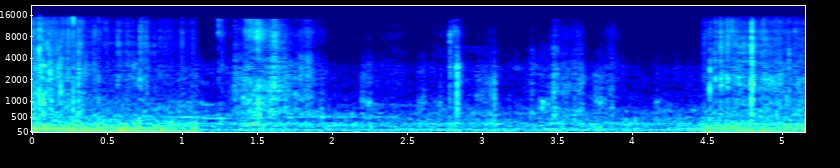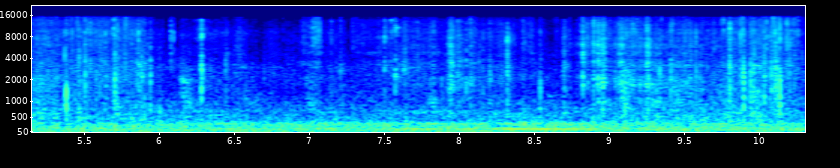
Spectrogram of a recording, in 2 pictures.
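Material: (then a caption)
Sand cement. Fingertips press, rub and crumble the surface of a grey mound of dry sand cement, breaking it into chunks, and then a hand picks up a solid palm-sized chunk of dry cement. Dense, dry crunching and crackling crumbles run throughout with bright gritty clicks. A low background hum is also present, and the sound grows fuller and steadier after the midpoint.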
